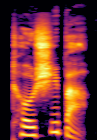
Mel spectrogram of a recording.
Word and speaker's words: Toshiba: 在翻译时，前两个东芝按日语 Toshiba 发音，于是整句被年轻人开玩笑的用谐音的办法念成偷去吧，偷去吧，大家的东西，使其严肃性大降。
